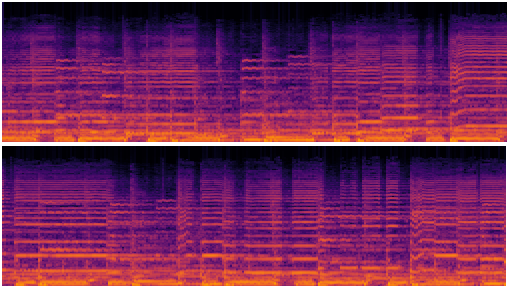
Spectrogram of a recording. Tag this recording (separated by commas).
playing saxophone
